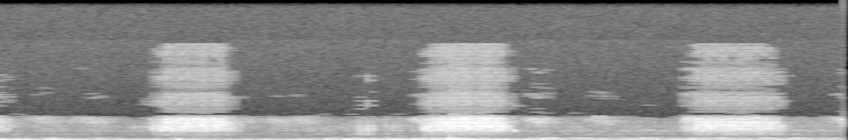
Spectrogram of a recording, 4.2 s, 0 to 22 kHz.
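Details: Barn owls at a nest during the 2020 breeding season in Cabañeros National Park, Castilla-La Mancha, Spain, the female feeding while the male tries to sleep; three harsh, breathy hissing bursts spaced about 1.3 seconds apart over low rumble.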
